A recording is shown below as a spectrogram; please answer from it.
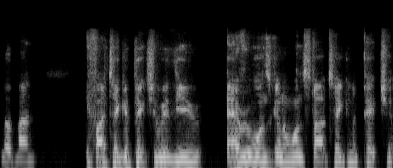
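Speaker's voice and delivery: low, deep, very calm voice. Retelling asking Shaq for a photo, the speaker gives a calm Shaq impression. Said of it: "just very calmly, very calmly".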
